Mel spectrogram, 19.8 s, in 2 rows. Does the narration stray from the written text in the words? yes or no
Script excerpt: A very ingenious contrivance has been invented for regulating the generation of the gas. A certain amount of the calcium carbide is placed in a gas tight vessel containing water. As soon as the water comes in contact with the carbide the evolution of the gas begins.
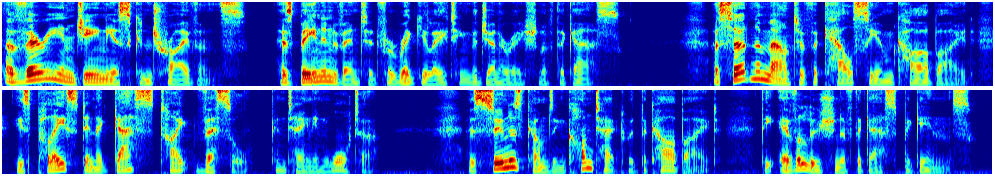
yes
